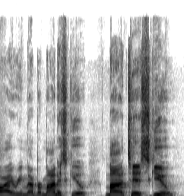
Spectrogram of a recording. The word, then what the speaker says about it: Montesquieu: Montesquieu, that's 3 syllables.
